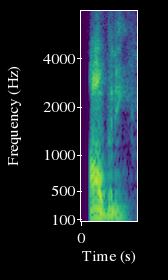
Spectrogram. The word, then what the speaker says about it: Albany: or who it was but uh it is pronounced Albany my channel is the only one working right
